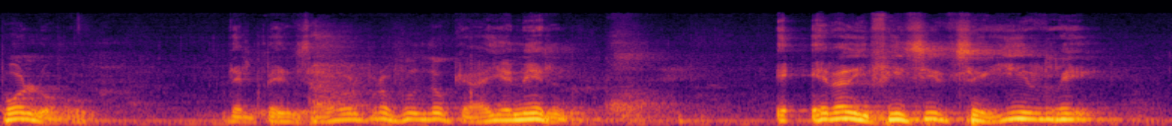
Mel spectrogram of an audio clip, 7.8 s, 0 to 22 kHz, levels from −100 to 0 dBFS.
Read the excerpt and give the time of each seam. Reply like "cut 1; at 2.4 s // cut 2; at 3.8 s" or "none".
none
